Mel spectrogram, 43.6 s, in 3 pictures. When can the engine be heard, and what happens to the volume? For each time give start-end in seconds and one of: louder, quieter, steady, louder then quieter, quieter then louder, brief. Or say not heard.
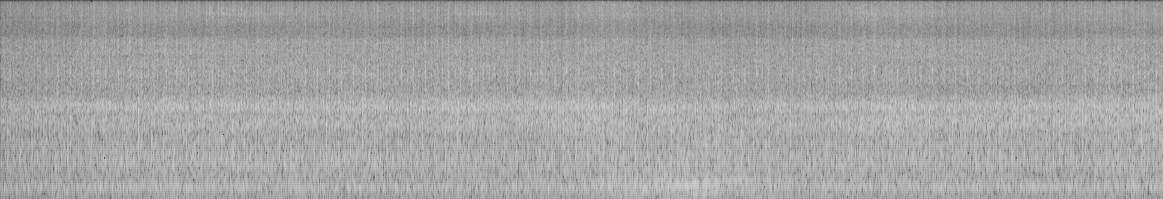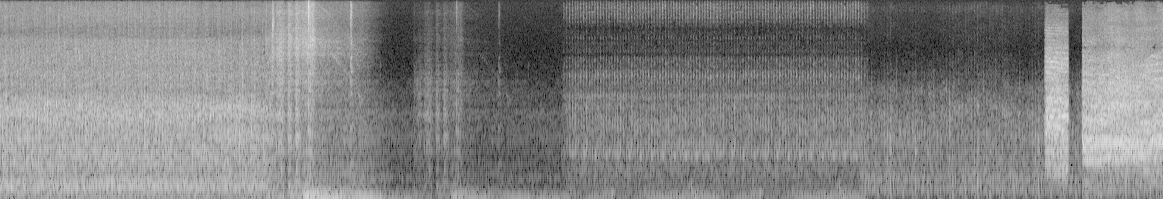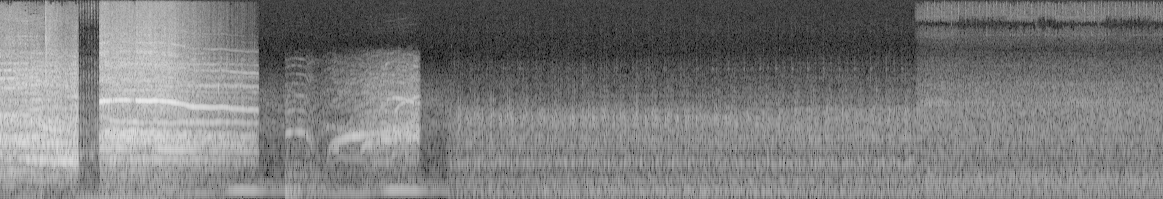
0.0-43.5 quieter.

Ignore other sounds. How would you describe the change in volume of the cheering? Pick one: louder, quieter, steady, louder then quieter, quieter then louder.
quieter.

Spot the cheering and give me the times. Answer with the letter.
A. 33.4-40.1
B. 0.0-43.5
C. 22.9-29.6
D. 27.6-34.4
D.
